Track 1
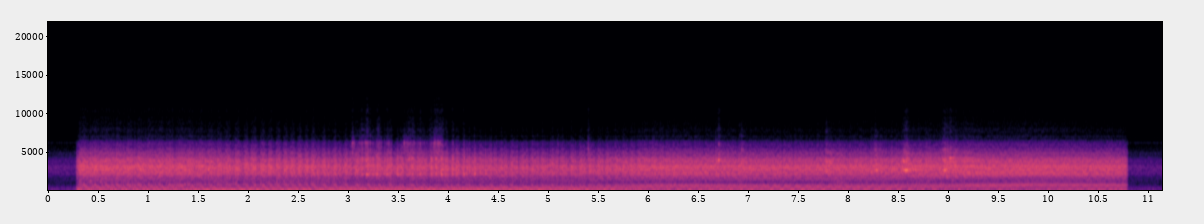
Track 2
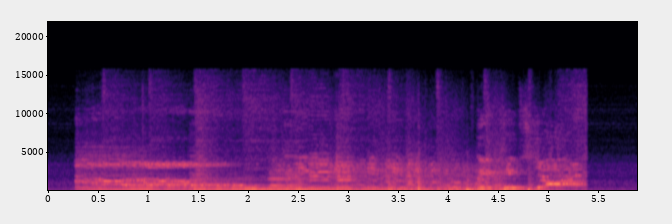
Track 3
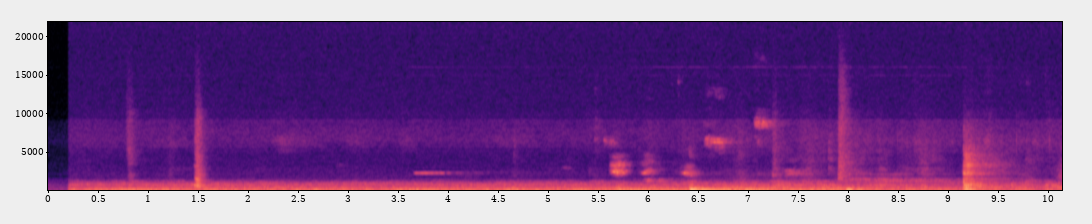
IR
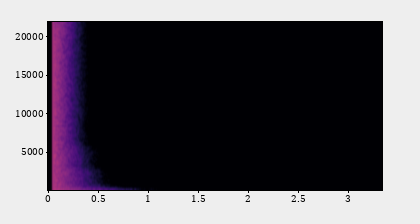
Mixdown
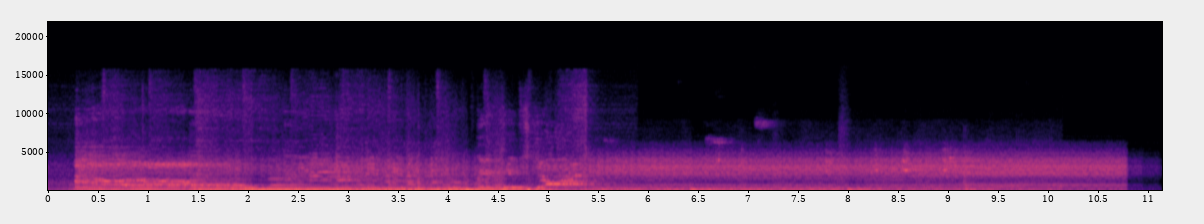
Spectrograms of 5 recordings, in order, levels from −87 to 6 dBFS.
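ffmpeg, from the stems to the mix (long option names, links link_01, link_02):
-filter_complex "[0:a]volume=-6.5dB,asplit=2[link_01][link_02];[link_02]volume=-20.5dB[link_03];[1:a]asubboost=boost=3.5:cutoff=220,volume=2.5dB,asplit=2[link_04][link_05];[link_05]volume=-12dB[link_06];[2:a]highshelf=frequency=11000:gain=-9,acrossover=split=170[link_07][link_08];[link_08]acompressor=threshold=-30dB:ratio=2.5[link_09];[link_07][link_09]amix=inputs=2:normalize=0,flanger=delay=18.5:depth=3.9:speed=0.42,volume=-17dB,asplit=2[link_10][link_11];[link_11]volume=-10.5dB[link_12];[3:a]atrim=start_sample=2205[link_13];[link_06][link_12]amix=inputs=2:normalize=0[link_14];[link_14][link_13]afir=irnorm=-1:irlink=0[link_15];[link_03]aecho=0:1:161|322|483|644|805|966|1127:1|0.47|0.221|0.104|0.0488|0.0229|0.0108[link_16];[link_01][link_04][link_10][link_15][link_16]amix=inputs=5:normalize=0,acompressor=threshold=-29dB:ratio=6"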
